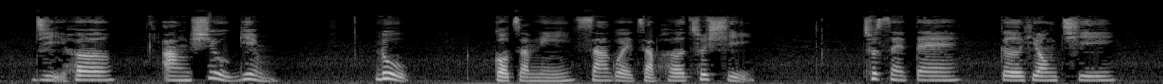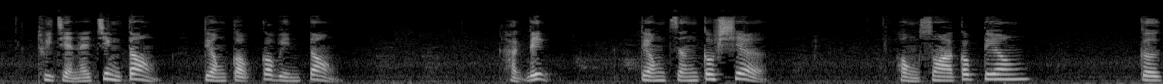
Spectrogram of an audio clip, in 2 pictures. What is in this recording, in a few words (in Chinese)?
台語; 高雄市; 高雄市市長議員有聲選舉公報; 第十一選區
